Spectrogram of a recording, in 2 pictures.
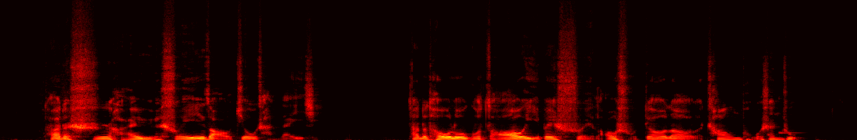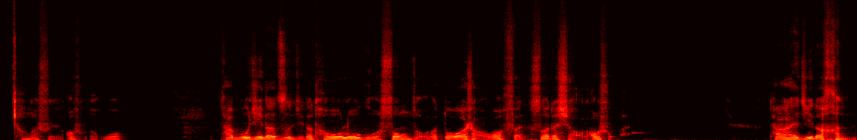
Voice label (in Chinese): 悬疑恐怖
